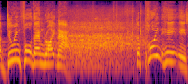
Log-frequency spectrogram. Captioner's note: audience laughs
